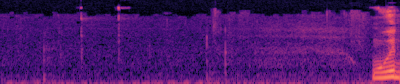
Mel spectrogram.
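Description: A quiet pause holding a few faint clicks, then a woman's voice starts near the end.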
